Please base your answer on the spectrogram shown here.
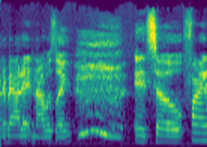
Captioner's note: gasp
